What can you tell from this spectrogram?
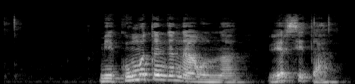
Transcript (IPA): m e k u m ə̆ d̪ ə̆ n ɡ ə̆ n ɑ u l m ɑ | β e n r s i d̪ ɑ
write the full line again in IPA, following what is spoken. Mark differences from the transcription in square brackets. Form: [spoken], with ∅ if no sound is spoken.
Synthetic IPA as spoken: m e k u m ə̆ [t̪] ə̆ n ɡ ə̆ n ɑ u l [n] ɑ | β e [∅] r s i [t̪] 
